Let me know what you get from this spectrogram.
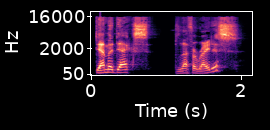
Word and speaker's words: Demodex blepharitis: I'm going to have you talk a little bit about, and I hope I'm pronouncing this correctly, Demodex blepharitis? – Yes.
